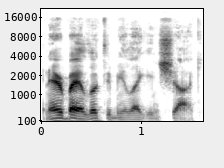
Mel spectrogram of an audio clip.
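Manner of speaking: ordinary delivery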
